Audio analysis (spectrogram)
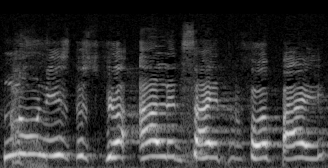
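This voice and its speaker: A woman's voice: very high voice, fairly even intonation, slow. An actress playing a poor, lamenting wood-gathering woman in a children's audio play. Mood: upset, lamenting.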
